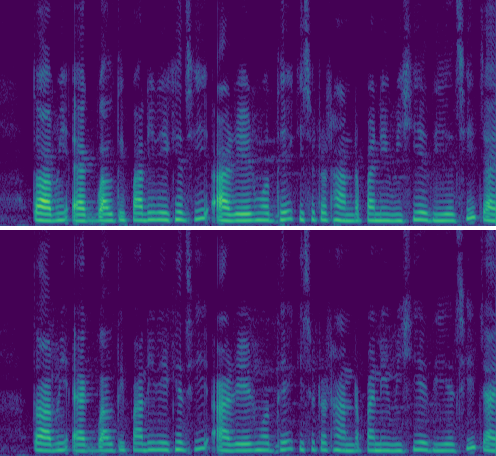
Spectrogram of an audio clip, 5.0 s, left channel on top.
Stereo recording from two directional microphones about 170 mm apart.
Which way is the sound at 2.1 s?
20° right (ahead or behind).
